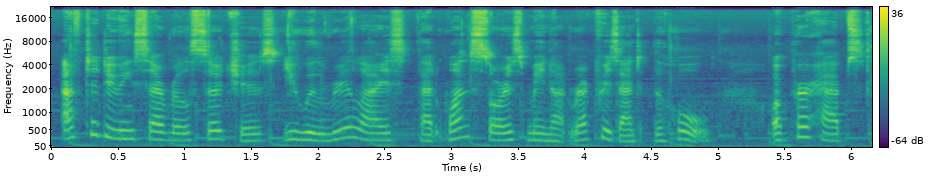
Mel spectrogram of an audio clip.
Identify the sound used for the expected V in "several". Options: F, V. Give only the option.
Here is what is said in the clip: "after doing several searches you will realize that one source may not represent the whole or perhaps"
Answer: V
